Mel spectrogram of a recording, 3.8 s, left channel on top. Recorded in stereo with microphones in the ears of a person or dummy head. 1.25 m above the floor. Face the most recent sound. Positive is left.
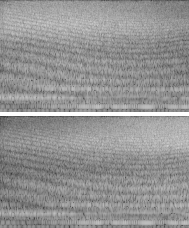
turn(degrees=-50)  # may be behind; listen again after turning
